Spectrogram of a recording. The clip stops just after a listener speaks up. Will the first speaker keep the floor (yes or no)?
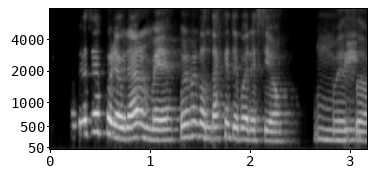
no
